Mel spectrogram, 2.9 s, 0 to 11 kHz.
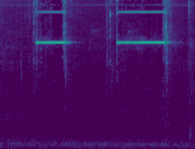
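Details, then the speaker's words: Electric start button on a custom pulling tractor with a swapped 500cc Honda motorcycle engine, long unused and not running: tester gives two short high beeps, the first under half a second, so the button makes contact only intermittently. "i don't think we're getting continuity between here when we hit the button just check here oh yeah i heard it for a brief"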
